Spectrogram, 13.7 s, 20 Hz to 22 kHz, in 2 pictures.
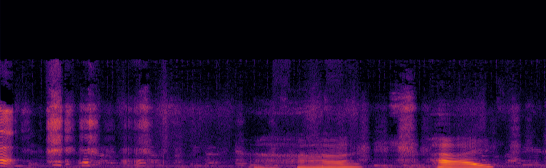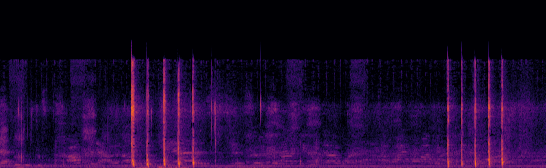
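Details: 5-month-old baby boy gives a few short, deliberate cough-like bursts, then babbles and squeals; a playful voluntary fake cough, not illness.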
